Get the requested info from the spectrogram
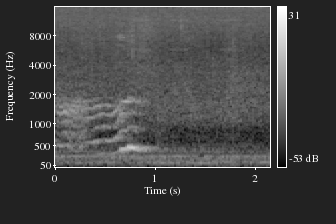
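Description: A brief high-pitched whine that slides up and down in pitch for about a second, loudest just before it stops, over a steady low hum.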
